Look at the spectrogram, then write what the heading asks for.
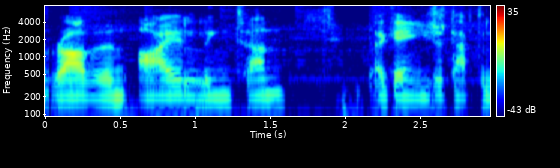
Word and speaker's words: Islington: it would be sailing and navigation i think islington rather than islington again you just have to learn this sort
